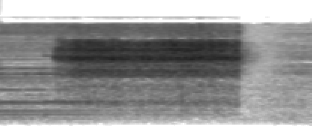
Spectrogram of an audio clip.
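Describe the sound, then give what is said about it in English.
A person imitates a boa constrictor's hiss: one steady, breathy, high-pitched hiss held for over a second, fairly loud, then cut off abruptly, with no talking. “Hissing like a boa constrictor.”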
